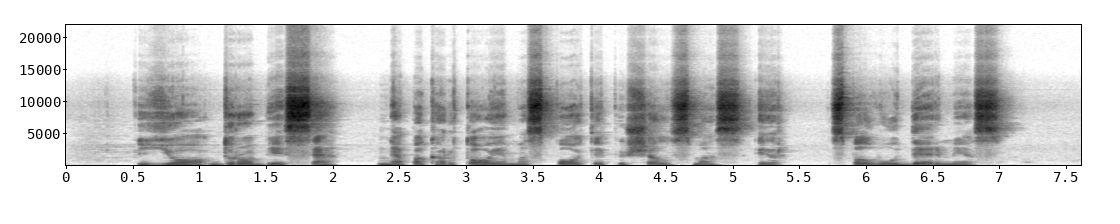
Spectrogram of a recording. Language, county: Lithuanian, Telšiai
